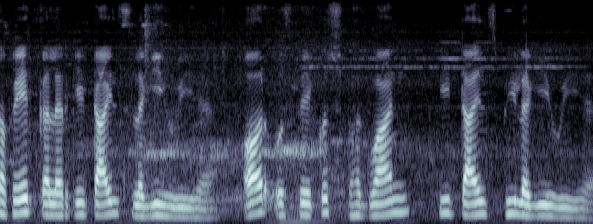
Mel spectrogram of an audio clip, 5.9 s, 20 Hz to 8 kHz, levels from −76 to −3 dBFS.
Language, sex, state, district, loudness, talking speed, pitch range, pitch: Hindi, male, Uttar Pradesh, Lucknow, -18 LUFS, 180 wpm, 140-165 Hz, 150 Hz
